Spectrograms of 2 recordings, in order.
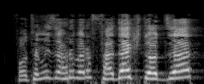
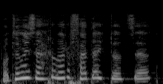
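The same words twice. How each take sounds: First: Loud, high cry of protest; impassioned shout. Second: Soft but high-pitched, pained; hushed repeat. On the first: Cries out the point, then repeats softly. (با فریاد و صدای بلند) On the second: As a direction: let it sink in softly, voice held high. Repeats the shouted line softly. (آهسته با صدای زیر) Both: Real, not acted.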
